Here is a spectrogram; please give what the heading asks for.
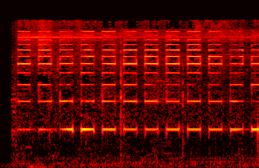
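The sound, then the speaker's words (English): Beeping ball used in beepball, softball for visually impaired players, giving a steady rapid series of short, faint, high electronic beeps at an even rhythm. “that's the sound of beepball. It's a take on softball, and the players are visually impaired.”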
